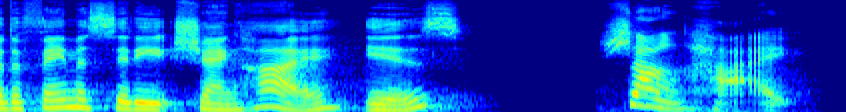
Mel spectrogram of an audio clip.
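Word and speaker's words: 上海: city Shanghai is Shanghai the first syllable here is made of an initial and a final and a fourth falling tone the second syllable is made of an initial ha and a final I and a third falling then Rising tone hi Shanghai well done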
